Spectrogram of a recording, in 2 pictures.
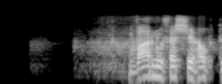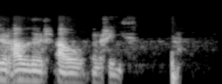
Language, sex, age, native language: Icelandic, male, 20-29, Icelandic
